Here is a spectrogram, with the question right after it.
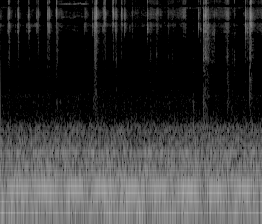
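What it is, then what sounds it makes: Glass plasma globe tapped with long nails. Long green nails tap and scratch across the surface of a large, hollow glass plasma globe, fingers spread over the glass. The result is a run of sharp, brief clicks with bright high-frequency ticks, heard over a steady low hum.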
